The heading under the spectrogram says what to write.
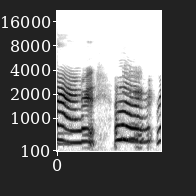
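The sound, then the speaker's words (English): A person imitates a bobcat kitten's cry with two drawn-out, high, wavering mewling wails separated by a short pause, then the start of a third. Fairly loud, with no other sounds. “Look, if we have to say it out loud, we could, like, you know, have the bobcat doing, like, an... I was going to say a roar, but that probably doesn't help our case. An adorable baby one doing a little...”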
